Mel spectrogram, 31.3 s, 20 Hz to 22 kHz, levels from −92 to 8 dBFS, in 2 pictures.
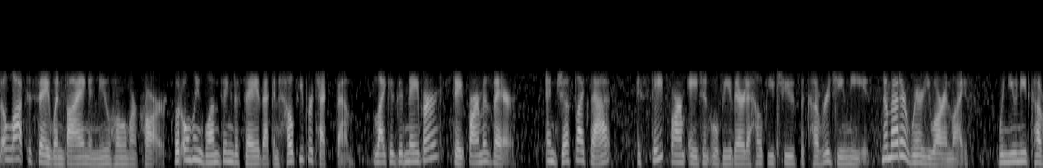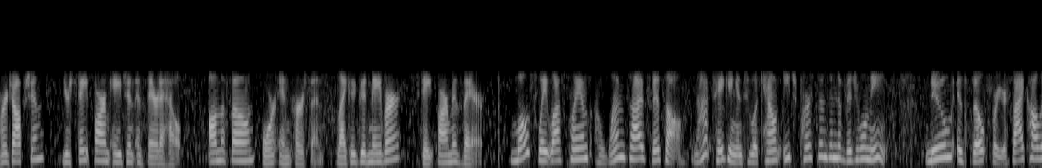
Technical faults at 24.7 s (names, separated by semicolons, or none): overdone noise removal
